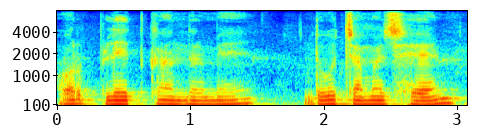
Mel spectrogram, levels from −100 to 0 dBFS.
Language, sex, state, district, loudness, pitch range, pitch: Hindi, male, Arunachal Pradesh, Papum Pare, -17 LUFS, 115-125 Hz, 120 Hz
